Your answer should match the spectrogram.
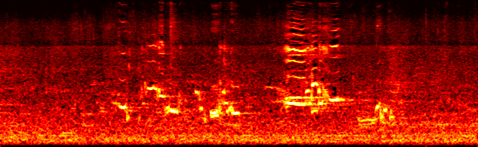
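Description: Australian magpies singing in short, gliding, warbling phrases, loudest about four seconds in, over steady low background noise.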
